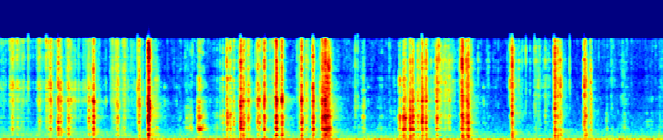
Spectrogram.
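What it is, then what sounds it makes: Salt scrub soap bar being shaved. A box-cutter blade scrapes and shaves the bubble-shaped side of a green solid salt scrub soap bar. The result is a quick series of bright, crisp, crackly scraping strokes, each dying away almost at once. A faint low hum sits underneath during the first half.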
